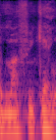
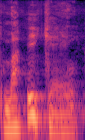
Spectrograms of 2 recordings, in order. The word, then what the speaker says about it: Mahikeng: It's the Monachotlas, Agiri from Marikane side, and then here between Mahikeng, not Mafikeng. You know, for the white people, you say Mafikeng, it's Mahikeng. Agiri Barolong pronunciation.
